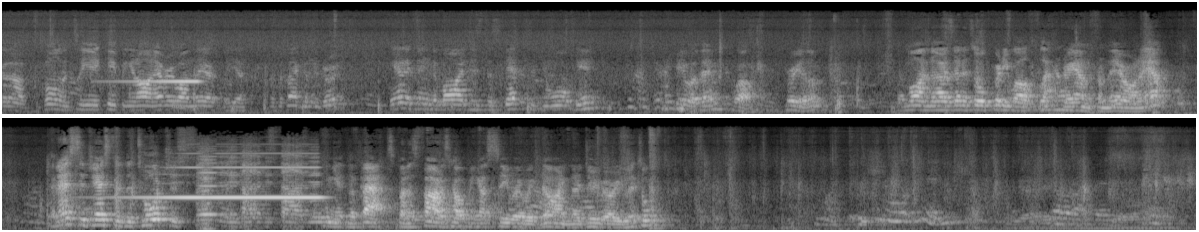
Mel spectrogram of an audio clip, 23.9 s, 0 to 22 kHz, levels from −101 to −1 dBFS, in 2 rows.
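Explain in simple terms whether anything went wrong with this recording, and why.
A thin, piercing whistle rises out of the sound twice, first from 0.89 to 2.07 s and again from 12.63 to 15.33 s. Each time it swells over roughly a second into a steady squeal at 1.2 kHz. This is loudspeaker feedback squeal: a microphone picked up its own loudspeaker, and at that one pitch the sound looped round louder each pass until it took over.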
